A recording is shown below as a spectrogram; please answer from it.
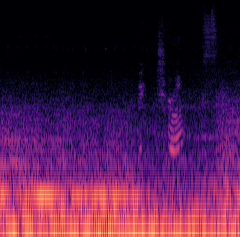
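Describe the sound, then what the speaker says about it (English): Big trucks passing on a road, a continuous heavy low rumble of traffic with a few brief higher squeaks. "Big trucks."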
